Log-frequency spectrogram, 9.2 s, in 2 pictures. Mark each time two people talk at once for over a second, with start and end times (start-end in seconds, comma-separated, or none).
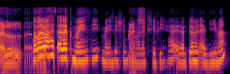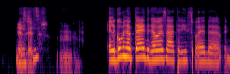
none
